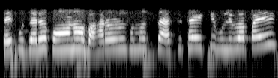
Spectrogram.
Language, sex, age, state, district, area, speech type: Odia, female, 30-45, Odisha, Malkangiri, urban, conversation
